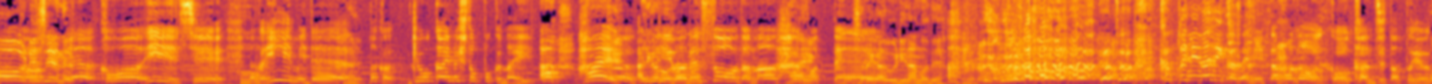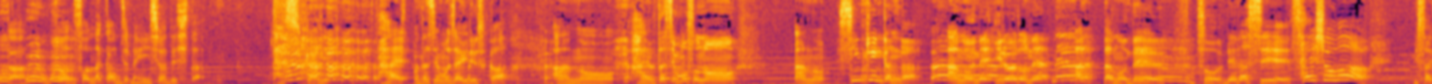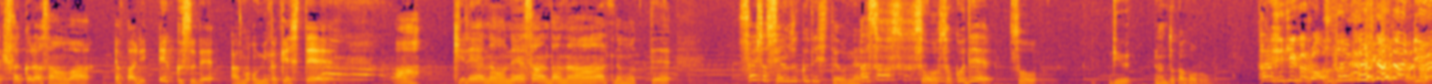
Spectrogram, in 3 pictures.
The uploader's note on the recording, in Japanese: 久しぶりの公開収録です！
